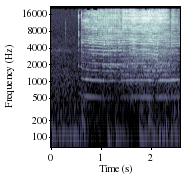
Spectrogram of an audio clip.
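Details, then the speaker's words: Car with one wheel only making noise, worsening over three weeks: thin, steady high-pitched squeal over a scraping rub as the wheel turns; owner hopes it is brake pads; worn suspension bushings noted, cause unconfirmed. "So you can definitely hear it. I'm really hoping it's just the brake, because I'm sure, as I've seen, most of the suspension on this is really tired and it needs to be taken care of, and I'll have that done in due time, but I at least need my brakes, so."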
